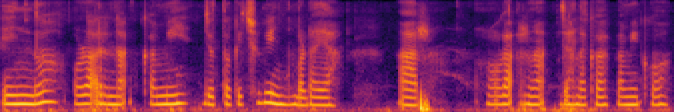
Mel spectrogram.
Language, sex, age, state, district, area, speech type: Santali, female, 30-45, Jharkhand, Seraikela Kharsawan, rural, spontaneous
